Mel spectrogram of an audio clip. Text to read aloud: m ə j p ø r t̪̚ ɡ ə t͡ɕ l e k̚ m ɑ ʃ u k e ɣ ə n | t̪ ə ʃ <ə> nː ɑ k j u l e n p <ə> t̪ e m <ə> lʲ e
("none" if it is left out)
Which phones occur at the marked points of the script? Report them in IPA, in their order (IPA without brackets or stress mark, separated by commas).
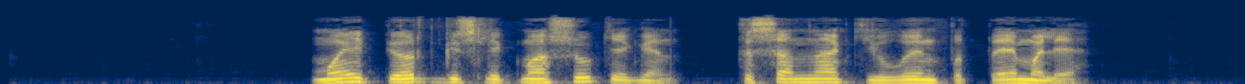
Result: ɑ, ə, ə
